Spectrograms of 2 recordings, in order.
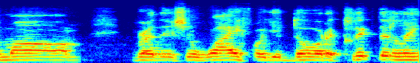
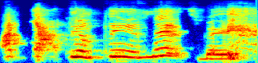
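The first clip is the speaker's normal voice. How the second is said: street hustler voice; 12 semitones higher, 4 dB louder than usual. Pretend. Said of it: "it's like I'm peddling stuff".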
